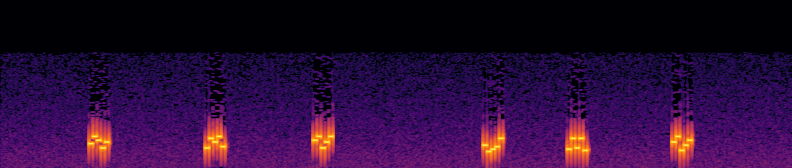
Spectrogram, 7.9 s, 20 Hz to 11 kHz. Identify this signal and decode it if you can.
Five-tone selective call (EEA), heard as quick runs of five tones, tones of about 40 ms. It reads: 77948 40885 99488 61350 30402 88269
